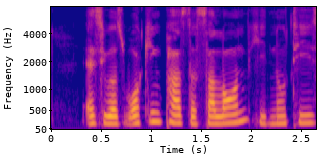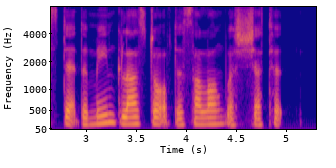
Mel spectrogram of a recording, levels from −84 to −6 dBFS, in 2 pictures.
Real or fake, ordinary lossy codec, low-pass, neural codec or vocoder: real; none; none; none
